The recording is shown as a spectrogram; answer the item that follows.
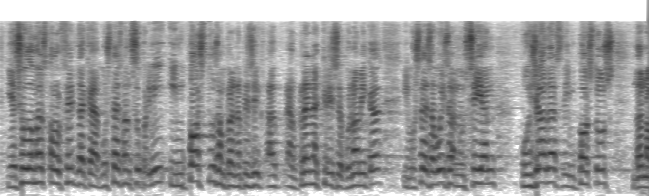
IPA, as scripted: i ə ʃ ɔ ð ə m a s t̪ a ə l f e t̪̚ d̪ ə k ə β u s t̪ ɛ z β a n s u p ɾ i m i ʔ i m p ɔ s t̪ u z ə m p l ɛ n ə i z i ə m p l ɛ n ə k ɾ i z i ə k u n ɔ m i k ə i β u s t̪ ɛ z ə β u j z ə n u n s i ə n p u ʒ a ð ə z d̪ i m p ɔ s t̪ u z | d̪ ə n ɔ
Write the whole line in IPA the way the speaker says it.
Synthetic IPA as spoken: i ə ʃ ɔ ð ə m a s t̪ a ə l f e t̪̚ d̪ ə k ə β u s t̪ ɛ z β a n s u p ɾ i m i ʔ i m p ɔ s t̪ u z ə m p l ɛ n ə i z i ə m p l ɛ n ə k ɾ i z i ə k u n ɔ m i k ə i β u s t̪ ɛ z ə β u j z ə n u n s i ə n p u ʒ a ð ə z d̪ i m p ɔ s t̪ u z | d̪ ə n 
